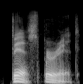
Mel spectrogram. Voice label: "disparate", American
